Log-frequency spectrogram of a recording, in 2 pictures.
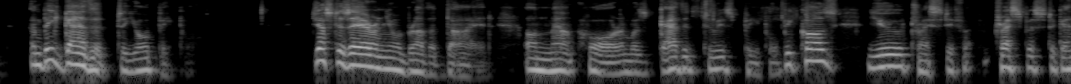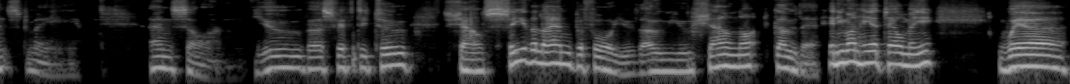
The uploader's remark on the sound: Malaysia Meets (Zoom).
